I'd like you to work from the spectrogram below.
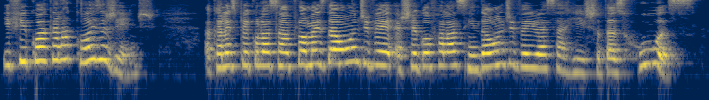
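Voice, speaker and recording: A woman's voice: high voice, lively intonation, fairly quick. A woman in her forties gives a personal testimony in a casual vlog, telling a story with emotion and acting out the dialogue. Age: 40s. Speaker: ministry vlogger.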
